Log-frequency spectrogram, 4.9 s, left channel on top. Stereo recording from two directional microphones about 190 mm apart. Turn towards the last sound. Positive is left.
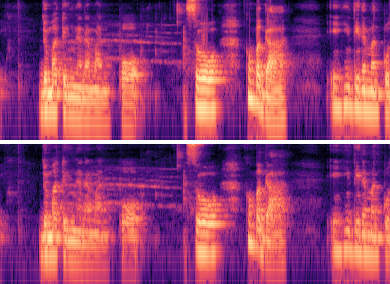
turn(degrees=30)  # may be behind; listen again after turning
